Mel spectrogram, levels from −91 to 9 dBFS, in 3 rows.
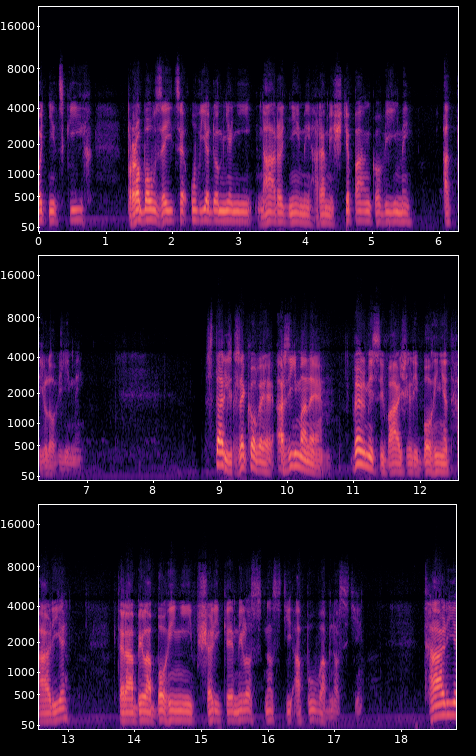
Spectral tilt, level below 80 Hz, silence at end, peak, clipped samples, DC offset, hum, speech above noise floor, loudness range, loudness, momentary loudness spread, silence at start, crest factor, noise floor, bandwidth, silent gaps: -5 dB/octave; -68 dBFS; 0 s; -6 dBFS; under 0.1%; under 0.1%; 50 Hz at -65 dBFS; 40 dB; 10 LU; -26 LUFS; 17 LU; 0 s; 20 dB; -65 dBFS; 9.2 kHz; none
